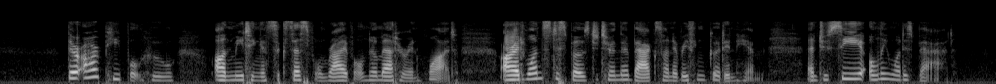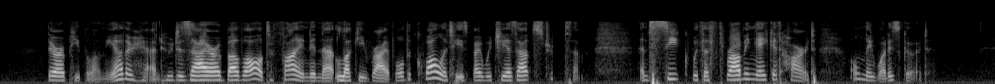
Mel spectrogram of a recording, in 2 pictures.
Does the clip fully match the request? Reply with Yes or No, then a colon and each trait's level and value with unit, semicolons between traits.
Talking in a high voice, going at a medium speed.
No: high, 200 Hz; fast, 210 wpm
